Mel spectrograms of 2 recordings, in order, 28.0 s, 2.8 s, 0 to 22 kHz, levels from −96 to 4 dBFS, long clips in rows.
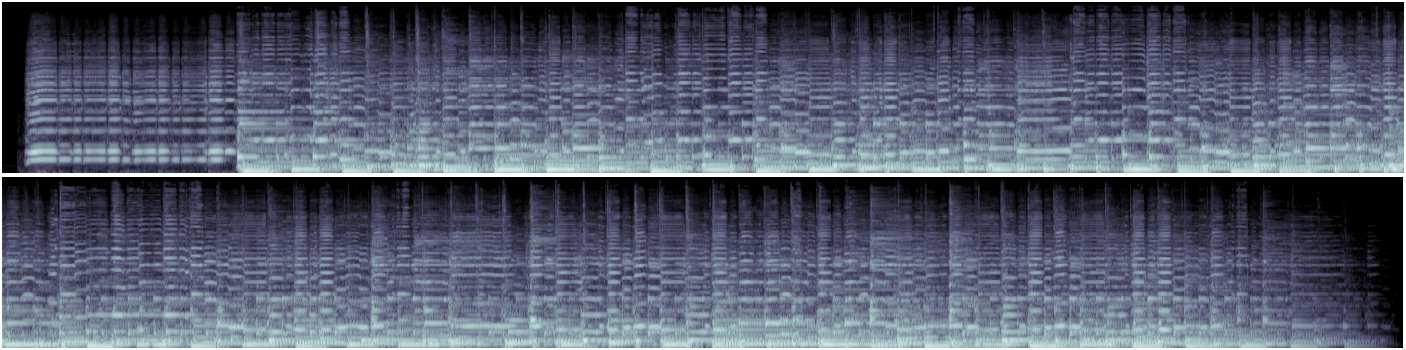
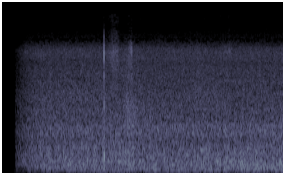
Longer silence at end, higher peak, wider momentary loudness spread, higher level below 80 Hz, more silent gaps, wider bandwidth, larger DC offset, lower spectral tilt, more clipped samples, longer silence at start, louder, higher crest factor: first, 0.55 s vs 0 s; first, -4 dBFS vs -20 dBFS; about the same, 6 LU vs 5 LU; first, -24 dBFS vs -68 dBFS; neither; second, 11 kHz vs 16 kHz; neither; first, -7 dB/octave vs -3.5 dB/octave; neither; about the same, 0.25 s vs 0.15 s; first, -18 LUFS vs -48 LUFS; second, 12 dB vs 30 dB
